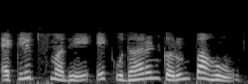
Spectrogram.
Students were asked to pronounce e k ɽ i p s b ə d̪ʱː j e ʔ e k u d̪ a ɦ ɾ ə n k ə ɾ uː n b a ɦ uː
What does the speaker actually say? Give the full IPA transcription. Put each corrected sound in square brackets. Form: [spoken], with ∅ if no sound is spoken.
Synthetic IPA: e k [l] i p s [m] ə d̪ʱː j e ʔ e k u d̪ a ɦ ɾ ə [ɳ] k ə ɾ uː n [p] a ɦ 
